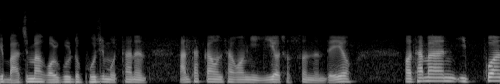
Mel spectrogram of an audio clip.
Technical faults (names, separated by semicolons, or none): input switched to a poorer device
